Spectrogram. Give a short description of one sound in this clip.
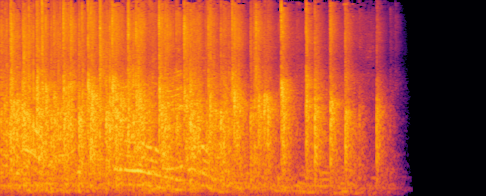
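A crowd claps and cheers in a room.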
